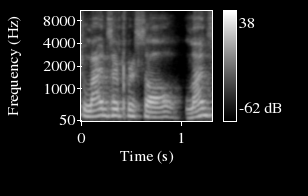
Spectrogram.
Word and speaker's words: lansoprazole: The only thing is that I take lansoprazole. Am I pronouncing it correctly? Lansoprazole? Yeah, that's good. Good enough.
